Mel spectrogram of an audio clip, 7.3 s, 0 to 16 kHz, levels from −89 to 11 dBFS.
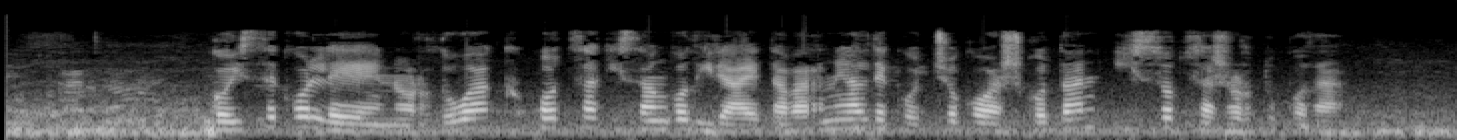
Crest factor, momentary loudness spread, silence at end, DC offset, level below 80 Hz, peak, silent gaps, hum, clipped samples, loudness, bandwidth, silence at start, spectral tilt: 16 dB; 9 LU; 0 s; under 0.1%; -50 dBFS; 0 dBFS; none; none; under 0.1%; -16 LUFS; 8 kHz; 0.05 s; -4.5 dB/octave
